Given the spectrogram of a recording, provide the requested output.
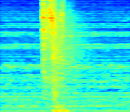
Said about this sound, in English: Shut the fucking door. Shut it.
